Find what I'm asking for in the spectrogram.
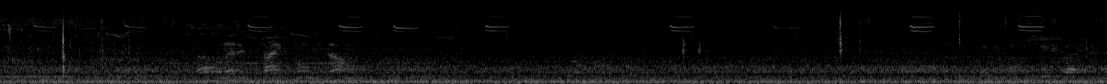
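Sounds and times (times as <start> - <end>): small bird chirping: 0.0 - 5.2, 6.6 - 7.1, 9.1 - 9.4, 10.1 - 10.6.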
